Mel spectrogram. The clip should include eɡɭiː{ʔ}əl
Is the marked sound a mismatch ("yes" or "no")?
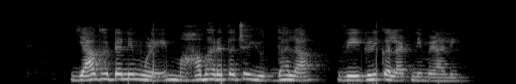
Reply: yes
